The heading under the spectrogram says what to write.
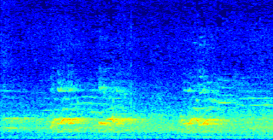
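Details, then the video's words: Currawong perched on a lamp post giving its distinctive call: three rich, wavering mid-pitched phrases, the last after a short pause, against a quiet background. "Currawong calling"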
